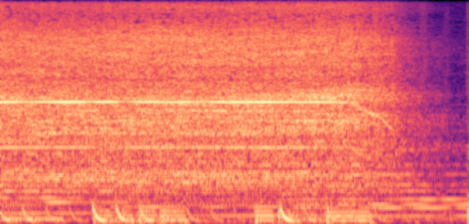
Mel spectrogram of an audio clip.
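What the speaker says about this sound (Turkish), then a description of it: "Tamam, şu an saçı kuruttuk." A hair dryer blows steadily on slightly damp, thick frizzy hair, a loud continuous whirring rush with a thin high whine, with bumps and shifts in tone as it moves, then tapering off near the end.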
